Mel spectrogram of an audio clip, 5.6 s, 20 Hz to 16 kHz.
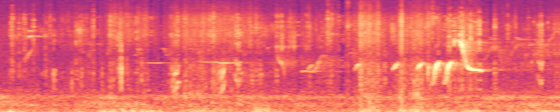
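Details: A group of grey-crowned babblers, a second group forming on the property's east side and visiting a pond built for them in 2017, gives squeaky, rising chirps and a few thin whistles, mostly in a quick burst near the end, over steady rustling.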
